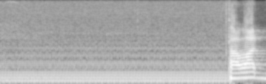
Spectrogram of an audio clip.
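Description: Steady electrical mains hum in the microphone and sound system, a low buzzing drone that holds level during a pause in the talk. A man's voice resumes near the end.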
